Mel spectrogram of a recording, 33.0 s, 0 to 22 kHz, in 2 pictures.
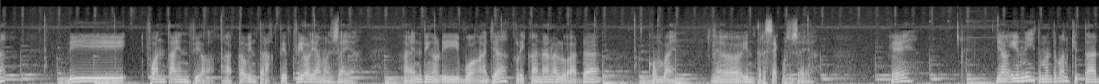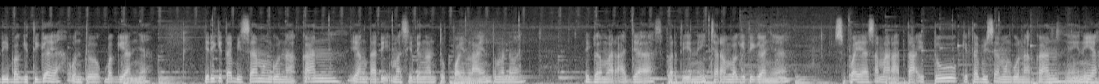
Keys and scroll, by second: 10.8 Delete, 28.9 z.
